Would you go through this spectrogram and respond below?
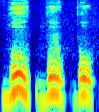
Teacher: Aunque la B es una consonante y la U es una vocal, ambos segmentos comparten el rasgo labial. Son muy labiales.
